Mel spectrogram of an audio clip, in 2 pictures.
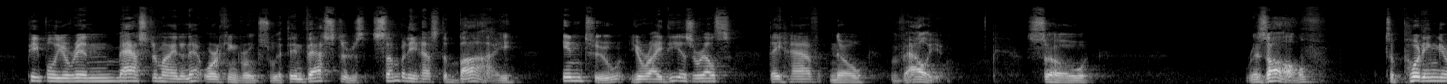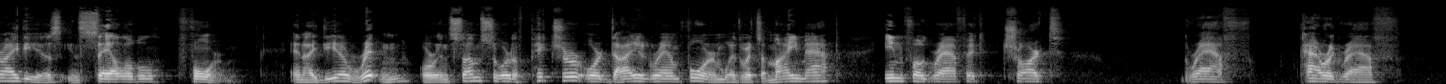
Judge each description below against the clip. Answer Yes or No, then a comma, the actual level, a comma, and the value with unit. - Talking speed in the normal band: No, slow, 110 wpm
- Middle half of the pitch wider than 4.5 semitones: Yes, average, 5.0 semitones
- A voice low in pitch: Yes, low, 130 Hz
